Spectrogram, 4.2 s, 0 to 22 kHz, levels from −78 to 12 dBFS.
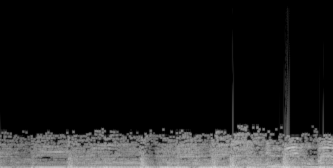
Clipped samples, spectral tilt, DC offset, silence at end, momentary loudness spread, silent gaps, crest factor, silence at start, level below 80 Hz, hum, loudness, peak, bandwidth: under 0.1%; -8 dB/octave; under 0.1%; 0 s; 5 LU; none; 12 dB; 0 s; -34 dBFS; none; -13 LUFS; 0 dBFS; 5.8 kHz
